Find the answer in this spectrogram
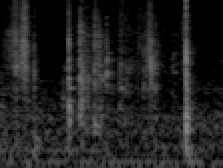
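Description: Faint handling of a playing card on a tabletop: a few soft rustles and taps, with one small tick near the end.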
